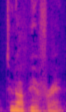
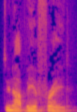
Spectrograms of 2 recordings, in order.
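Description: First: Softer echo. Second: Gentle reassurance. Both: Shown as a demonstration. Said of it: "And he says".

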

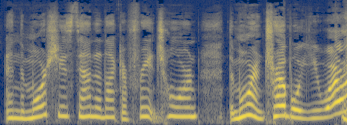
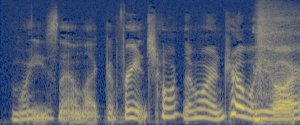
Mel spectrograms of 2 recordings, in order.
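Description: First: Loud, high retelling that builds toward a laugh; building punchline. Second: Lightly voiced echo of a friend, a bit higher; imitating a friend. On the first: Retold or imitated. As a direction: belt out the punchline, getting louder to the last word. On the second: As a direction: replay her line as if heard in your head at bedtime, restrained. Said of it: "I can hear her going".

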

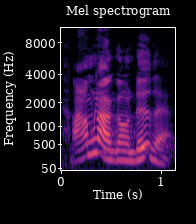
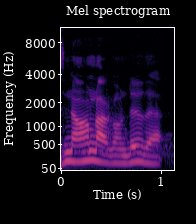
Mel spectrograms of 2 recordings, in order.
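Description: First: Steady, firm restatement, 'not' landing clearly; firm refusal. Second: Low, soft and fast, almost under the breath; quiet quick refusal. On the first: Jonathan refusing to tell the lie, firm and steady. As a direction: say it plainly and firmly. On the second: Jonathan quietly turning down David's request, soft and quick. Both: Shown as a demonstration.

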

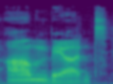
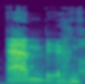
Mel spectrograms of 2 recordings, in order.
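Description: First: "Ambient" said French-style, AHM-bee-ahnt. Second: "ambient" said AM-bee-ent, a as in cat; "ambient" with short a. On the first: Sitting in a tea shop testing it, "Ambient" as AHM-bee-ahnt. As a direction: try out "Ambient" with an open ah. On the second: Sitting in a tea shop testing it, "ambient" as AM-bee-ent. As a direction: try out "ambient" with a flat English a. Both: Retold or imitated. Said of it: "sitting in a tea shop saying".

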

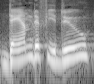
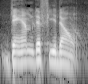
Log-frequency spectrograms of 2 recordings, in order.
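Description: First: "do" lifted with a rising tune; damned if you "do", rising; stress on do. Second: "don't" dropped low with a falling close; damned if you "don't", falling; stress on don't. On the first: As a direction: lean up on "do", leave it hanging. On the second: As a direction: land down on "don't" to finish. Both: Shown as a demonstration. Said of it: "in quotes, you can write".

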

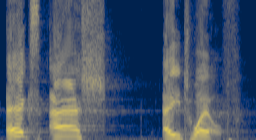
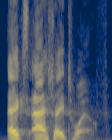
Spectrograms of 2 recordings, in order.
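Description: First: X Ash A twelve broken into parts; X, Ash, A twelve spelled out carefully; pronouncing X Ash A twelve. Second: Said in the usual way. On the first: Shown as a demonstration. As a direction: sound out X Ash, pause, A twelve. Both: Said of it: "that you pronounce it".

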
